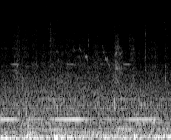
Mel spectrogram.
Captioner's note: birds chirping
